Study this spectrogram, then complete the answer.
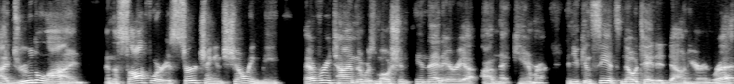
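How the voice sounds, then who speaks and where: A man talks fairly quickly, his fairly high voice rising and falling in an ordinary way. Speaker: product demo presenter. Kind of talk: webinar software demo. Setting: home office, webinar. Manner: fast.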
